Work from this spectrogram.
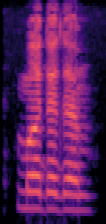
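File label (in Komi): "мӧдӧдӧм", Komi, female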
